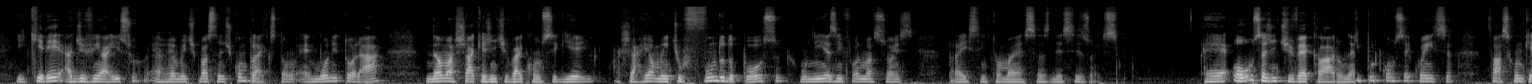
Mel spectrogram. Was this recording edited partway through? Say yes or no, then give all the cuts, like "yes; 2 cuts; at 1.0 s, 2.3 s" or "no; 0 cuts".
yes; 2 cuts; at 7.9 s, 13.5 s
